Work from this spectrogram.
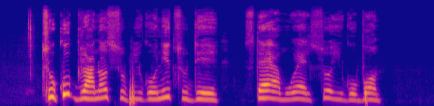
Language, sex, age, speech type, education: Nigerian Pidgin, female, 15-29, spontaneous, tertiary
